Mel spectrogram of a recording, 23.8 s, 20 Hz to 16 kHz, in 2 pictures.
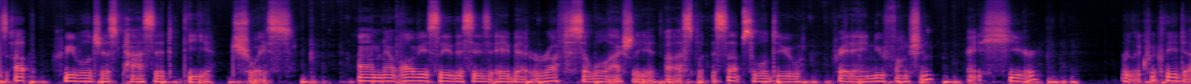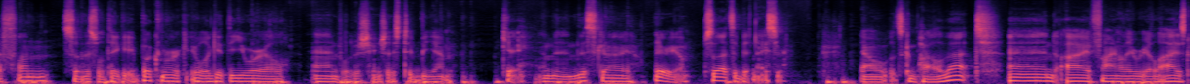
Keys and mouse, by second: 0.1 ctrl+b, 0.6 ctrl+alt+k, 1.9-3.6 typing, 4.1 Tab, 5.0 ctrl+f, 6.9 ctrl+alt+k, 8.7 ctrl+e, 9.1 ctrl+n, 9.6 ctrl+f, 10.5 ctrl+alt+k, 11.0 ctrl+alt+space, 11.3-13.0 typing, 13.1 ctrl+e, 14.9 ctrl+f, 15.7 ctrl+alt+k, 16.1 m, 16.5 ctrl+e, 17.6 ctrl+n, 18.3 (, 18.3 ctrl+s, 18.7 ctrl+p, 19.1 ctrl+k, 20.0 ctrl+s, 20.3 ctrl+c, 21.9-23.8 ctrl+f.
